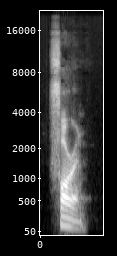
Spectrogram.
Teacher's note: the first vowel sound is o and the second vowel sound is uh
